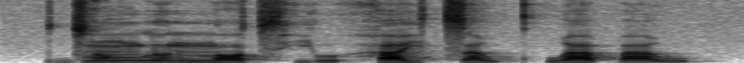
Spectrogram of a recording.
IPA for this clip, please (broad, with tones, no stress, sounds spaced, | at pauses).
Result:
d͡z ɔ̃˦ ŋ l o˥˧ n n̪ ɔ˥˧ t͡sʰ j u˨˩ h a˥˧ j t͡s a˧ w kʰ w a˥˧ p a˧ w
